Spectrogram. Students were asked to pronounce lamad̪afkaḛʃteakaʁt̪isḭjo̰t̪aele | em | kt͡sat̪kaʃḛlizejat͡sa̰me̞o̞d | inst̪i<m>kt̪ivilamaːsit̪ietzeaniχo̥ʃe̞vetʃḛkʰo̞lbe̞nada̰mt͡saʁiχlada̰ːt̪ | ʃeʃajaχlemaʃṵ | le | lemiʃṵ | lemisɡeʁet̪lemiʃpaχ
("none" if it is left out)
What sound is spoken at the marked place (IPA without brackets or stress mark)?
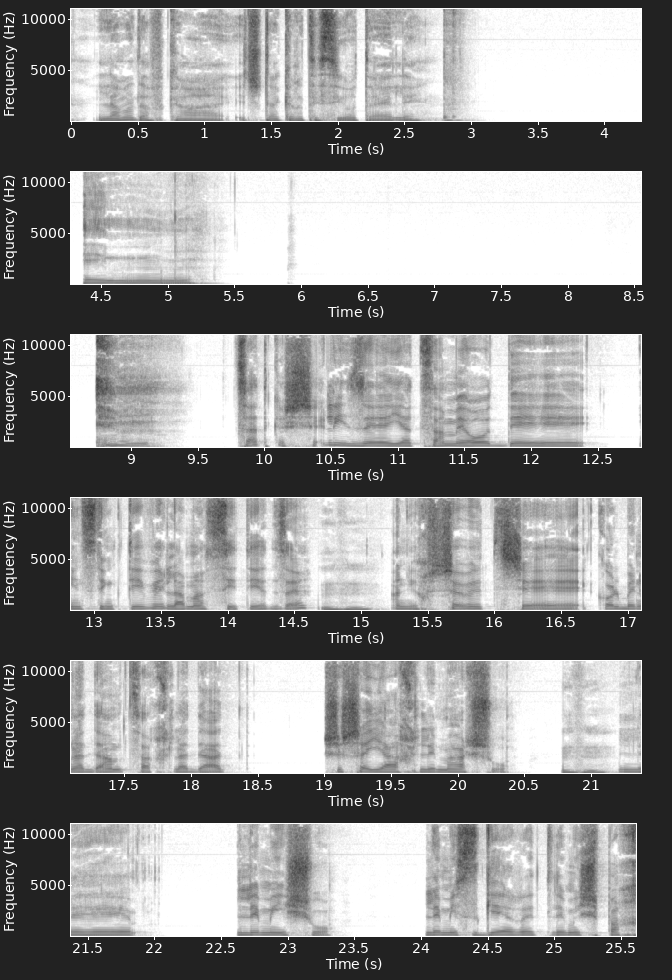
ŋ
